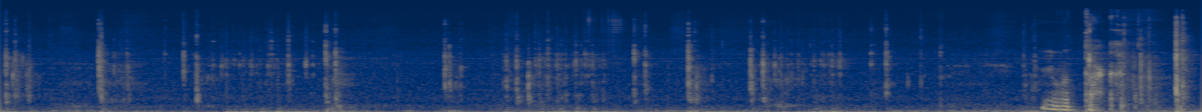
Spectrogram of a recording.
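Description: Typing on a computer keyboard: separate key presses in short, irregular runs with brief pauses between them.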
